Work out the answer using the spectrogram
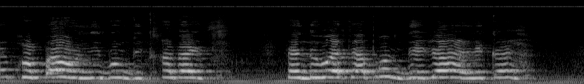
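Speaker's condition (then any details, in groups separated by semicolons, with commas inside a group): Cerebral palsy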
